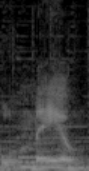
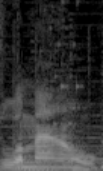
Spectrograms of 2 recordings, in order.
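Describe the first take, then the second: First: The word ends in an ee-oh sound. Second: The word ends in an ow sound. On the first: The speaker calls it wrong. "not Lameo" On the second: The speaker calls it right. "It's Lamau"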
